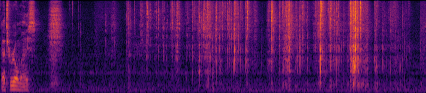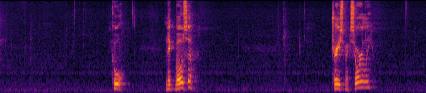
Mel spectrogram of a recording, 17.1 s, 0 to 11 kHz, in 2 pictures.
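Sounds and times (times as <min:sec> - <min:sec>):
foil wrapper crinkling and tearing: 0:01.9 - 0:08.6.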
